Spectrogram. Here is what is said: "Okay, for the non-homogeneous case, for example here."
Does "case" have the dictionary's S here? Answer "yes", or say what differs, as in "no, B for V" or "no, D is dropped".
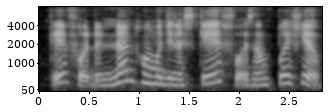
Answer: no, S is dropped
